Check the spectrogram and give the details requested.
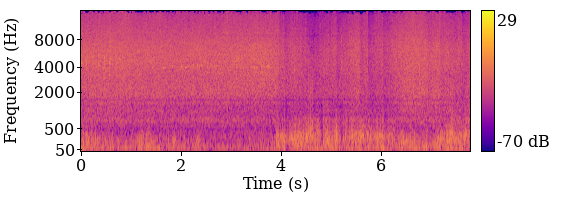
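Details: Steady rumbling wind buffeting the microphone with low, vehicle-like roar throughout and no distinct animal voice.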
